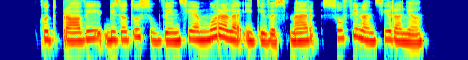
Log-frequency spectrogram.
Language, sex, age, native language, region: Slovenian, female, 18-29, Slovenian, Drava region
